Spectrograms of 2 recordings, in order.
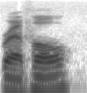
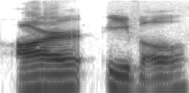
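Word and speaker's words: REvil: and by the way some people pronounce it revel i pronounce it they are they are evil so that's what i'm gonna call them uh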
